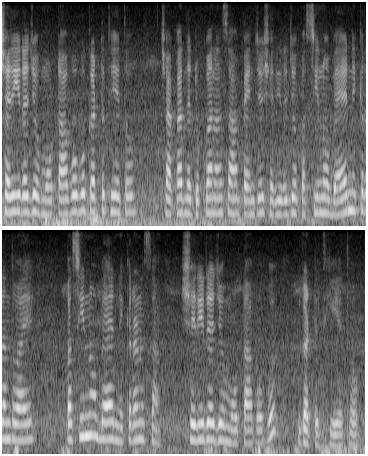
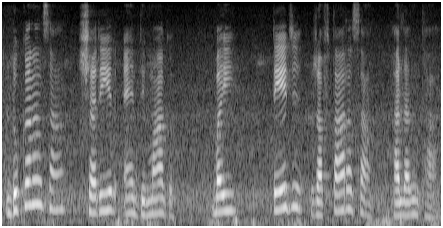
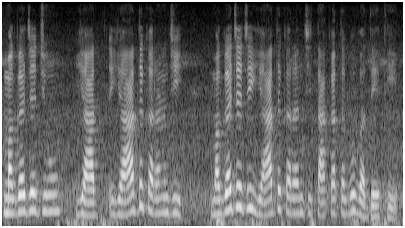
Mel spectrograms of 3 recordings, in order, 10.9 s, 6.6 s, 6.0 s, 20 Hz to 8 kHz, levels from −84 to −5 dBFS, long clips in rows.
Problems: constant background noise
